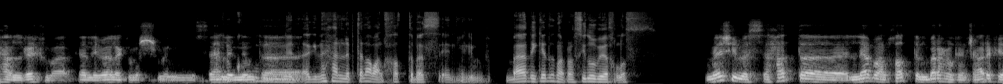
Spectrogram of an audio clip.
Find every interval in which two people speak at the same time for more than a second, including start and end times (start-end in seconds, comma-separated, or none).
none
